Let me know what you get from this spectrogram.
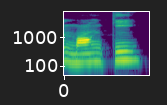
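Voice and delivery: Monkey slowly broken as मं - की; two separate beats on monkey; split into syllables. Shown as a demonstration. Teacher giving a two-syllable example, monkey split in two. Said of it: "ये सब टू syllable वाले".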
